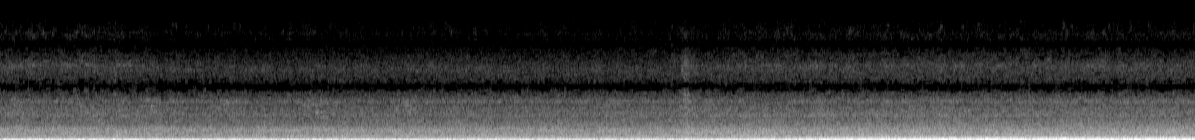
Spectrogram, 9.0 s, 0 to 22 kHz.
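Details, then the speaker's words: Jeep WJ 4.0, after replacing ignition coil and spark plugs for code P0351 (coil primary/secondary fault) that caused shaking and poor acceleration, battery reset: starts first try, steady even idle with no stumble or shake; runs smoothly. "ด้วยสตาร์ทที่เดียวติดปกตินะครับเครื่องไม่สั่นแล้วนะครับ"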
